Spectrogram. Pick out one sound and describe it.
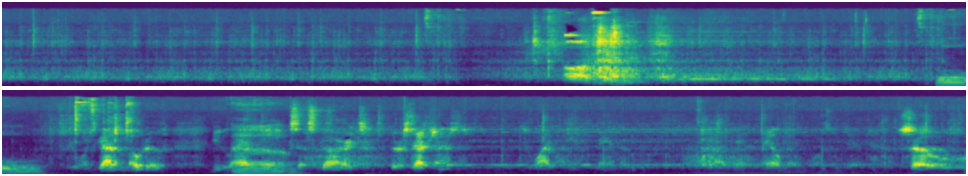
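Video game sounds play from a television speaker.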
